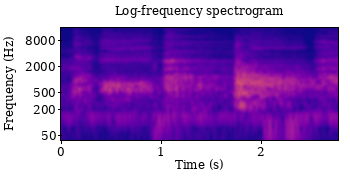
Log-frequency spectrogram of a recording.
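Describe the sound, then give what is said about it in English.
A voice mimics heavy, mechanical respirator breathing like Darth Vader's: slow, rasping inhales and exhales in about three or four loud cycles, with no talking. “Is it wind or breathy? It's like Darth Vader.”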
